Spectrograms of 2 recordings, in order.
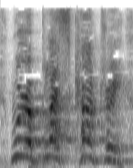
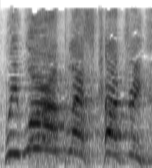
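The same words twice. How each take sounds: First: Said in the usual way. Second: "were" punched high and loud; loud preaching correction, leaning on "were"; stress on "were". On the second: Real, not acted. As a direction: hit "were" hard as a correction. Corrects the quote to past tense.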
